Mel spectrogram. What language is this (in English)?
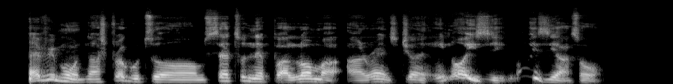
Nigerian Pidgin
